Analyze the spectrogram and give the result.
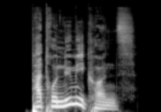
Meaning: genitive singular of Patronymikon
- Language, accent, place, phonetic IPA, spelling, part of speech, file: German, Germany, Berlin, [patʁoˈnyːmikɔns], Patronymikons, noun, De-Patronymikons.ogg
